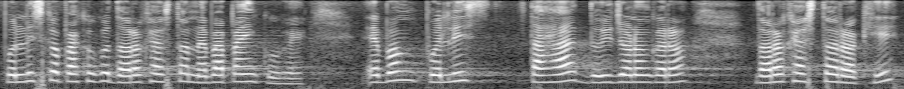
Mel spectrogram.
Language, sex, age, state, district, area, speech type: Odia, female, 30-45, Odisha, Jajpur, rural, spontaneous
